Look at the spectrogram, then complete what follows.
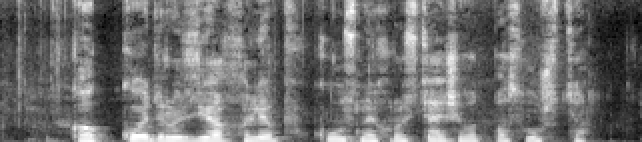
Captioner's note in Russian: Хруст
